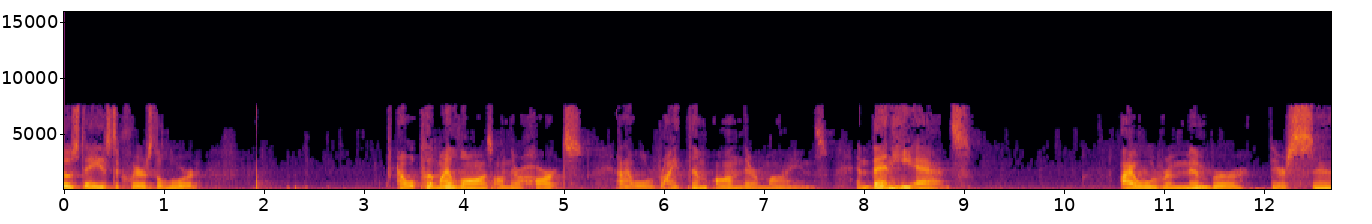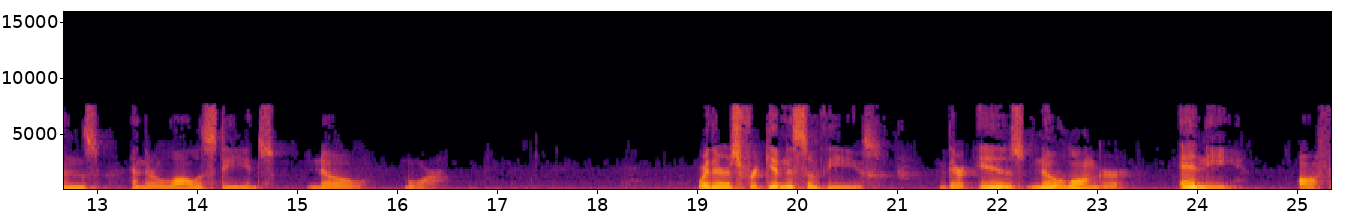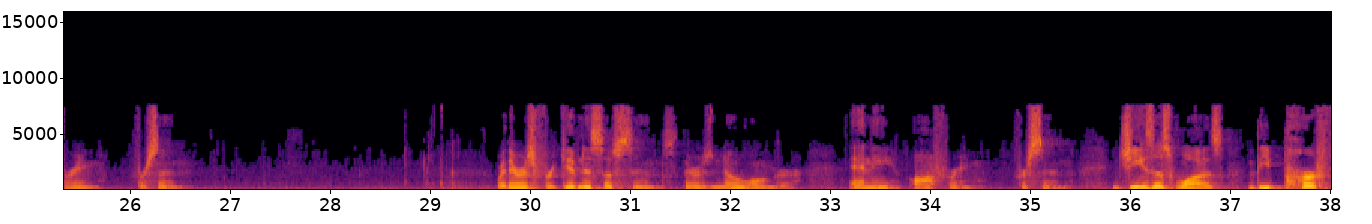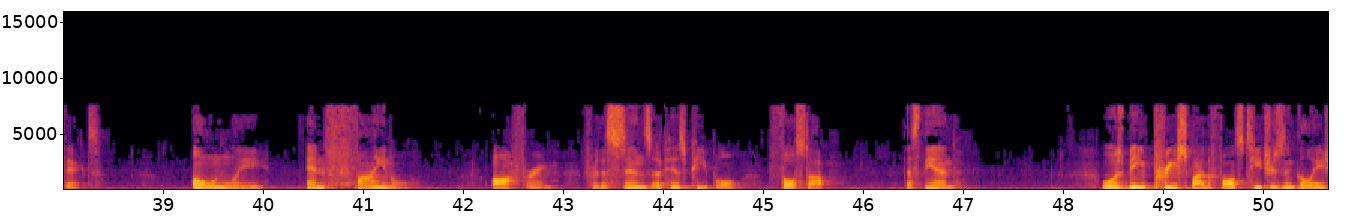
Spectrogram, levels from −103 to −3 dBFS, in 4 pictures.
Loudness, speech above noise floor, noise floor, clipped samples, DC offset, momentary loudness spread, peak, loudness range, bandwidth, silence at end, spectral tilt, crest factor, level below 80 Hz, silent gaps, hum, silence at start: -26 LUFS; 34 dB; -60 dBFS; under 0.1%; under 0.1%; 19 LU; -6 dBFS; 10 LU; 8 kHz; 0 s; -6 dB/octave; 22 dB; -62 dBFS; none; none; 0 s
